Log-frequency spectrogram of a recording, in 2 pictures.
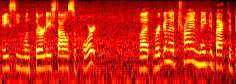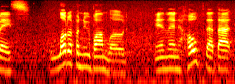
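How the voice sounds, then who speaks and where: A man's voice: fairly high pitch, noisy background. A man in his twenties giving casual, joking, slangy live gameplay commentary as a gaming video host. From Canada. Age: 20s. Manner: self-deprecating, joking, slangy. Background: game vehicle sounds.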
